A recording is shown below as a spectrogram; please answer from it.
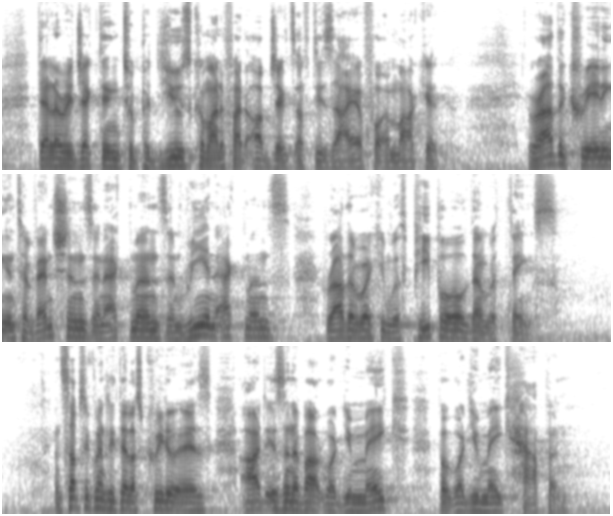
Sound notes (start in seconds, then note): none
